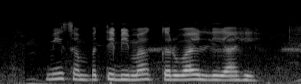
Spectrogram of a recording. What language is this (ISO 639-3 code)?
mag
